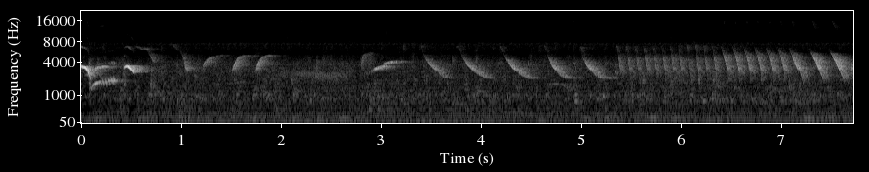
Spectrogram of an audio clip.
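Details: Energetic Oriental magpie-robin singing, used to make other magpie-robins sing too. Steady downslurred whistles give way to a fast, rattling run of quick notes toward the end, with a low hum behind.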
